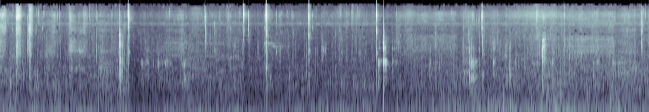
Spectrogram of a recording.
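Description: Close-up mukbang eating sounds: a man chewing spicy pork leg and rice with his mouth open, with scattered sharp lip smacks and mouth clicks.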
